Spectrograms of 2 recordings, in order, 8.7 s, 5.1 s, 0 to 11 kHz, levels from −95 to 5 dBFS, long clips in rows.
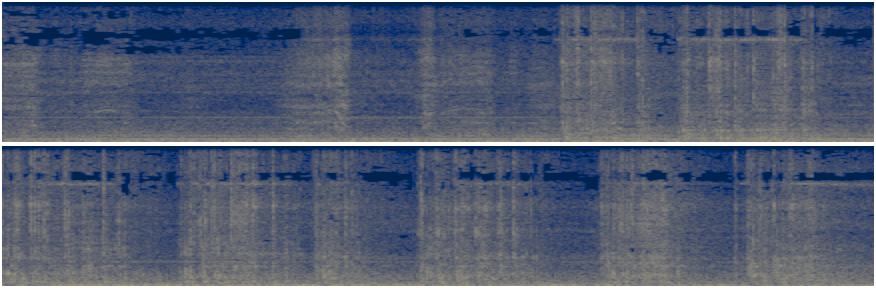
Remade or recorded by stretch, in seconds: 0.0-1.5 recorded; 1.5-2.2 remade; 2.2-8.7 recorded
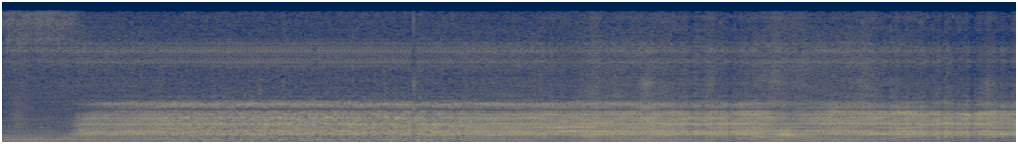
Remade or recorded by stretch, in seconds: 0.0-0.8 remade; 0.8-2.3 recorded; 2.3-5.1 remade

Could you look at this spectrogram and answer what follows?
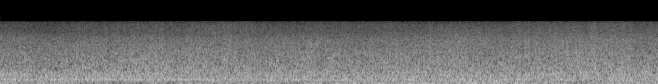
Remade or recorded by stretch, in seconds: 0.0-6.6 recorded

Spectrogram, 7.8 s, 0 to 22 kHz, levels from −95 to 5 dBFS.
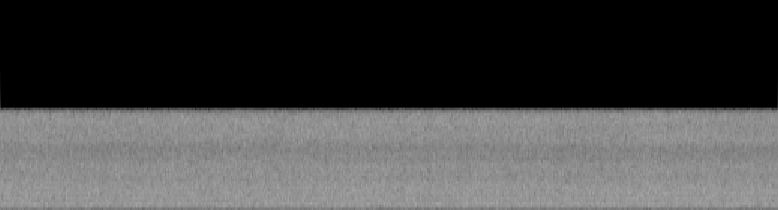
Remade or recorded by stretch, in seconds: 0.0-7.8 recorded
